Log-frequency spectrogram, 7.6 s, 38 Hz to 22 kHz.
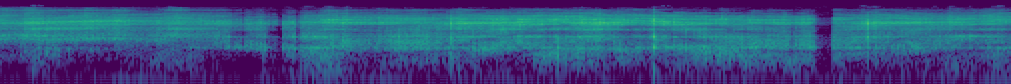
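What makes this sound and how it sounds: The inside of a medium, hollow, empty light wooden bowl, held upright, is scraped with a thin wooden stick. It gives a steady, bright, raspy scraping with a faint high whistle-like tone, broken by brief pauses near the 2- and 6-second marks. A couple of sharp clicks stand out near the 5- and 6.5-second marks.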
